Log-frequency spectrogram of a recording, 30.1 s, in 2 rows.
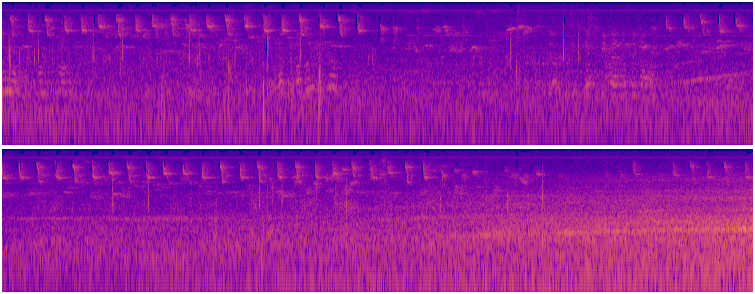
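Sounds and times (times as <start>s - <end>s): small bird chirping: 0.0s - 26.0s
steady hum: 6.5s - 30.0s.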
